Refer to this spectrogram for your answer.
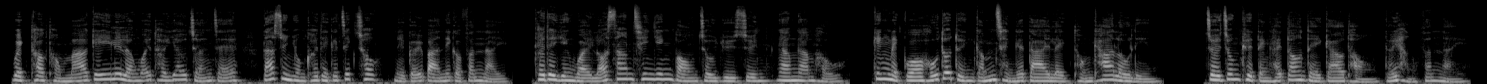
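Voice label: chinese cantonese female e-learning; voice demos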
